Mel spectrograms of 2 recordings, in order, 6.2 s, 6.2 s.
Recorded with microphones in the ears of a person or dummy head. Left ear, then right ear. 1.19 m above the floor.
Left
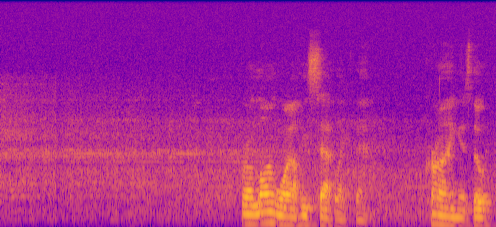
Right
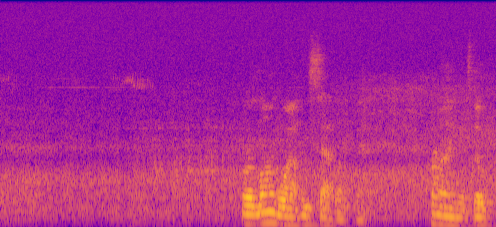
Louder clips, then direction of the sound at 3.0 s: Left 1 dB; 55° left (ahead or behind).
